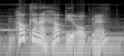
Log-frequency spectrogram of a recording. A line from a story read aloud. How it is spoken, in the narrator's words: asked Arthur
